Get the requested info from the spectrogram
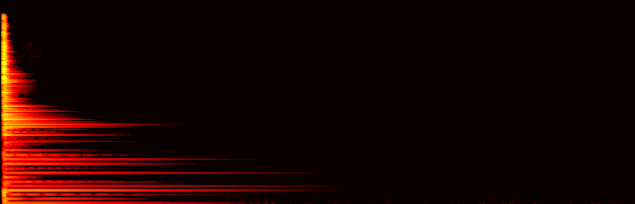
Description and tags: A berimbau note. No effects, no normalization, just recorded and trimmed. See another sounds in this pack.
